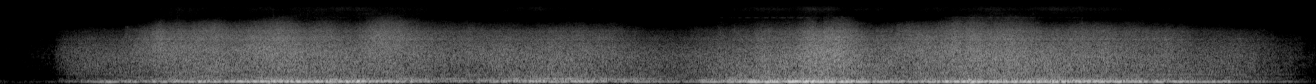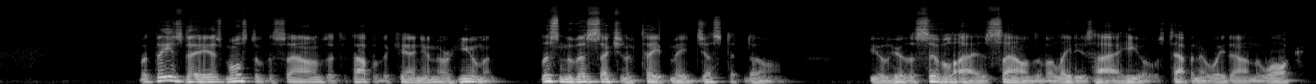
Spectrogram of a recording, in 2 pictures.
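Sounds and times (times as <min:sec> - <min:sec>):
wind whipping scrubby pine trees on the canyon edge: 0:00.0 - 0:13.1
speech: 0:14.6 - 0:21.0, 0:21.8 - 0:26.2.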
